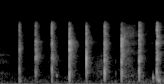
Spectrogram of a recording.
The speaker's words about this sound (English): Round of applause.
